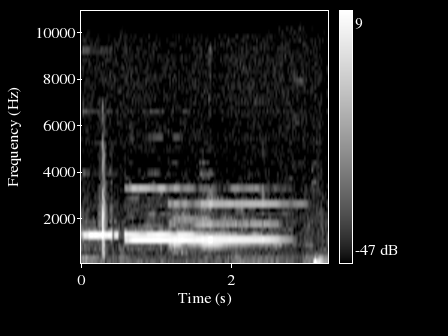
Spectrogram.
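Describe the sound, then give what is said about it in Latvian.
An electronic parliament voting bell chime sounds before a vote: a short tone followed by a long, steady ringing note with bright overtones that fades out over about two seconds. It is clear and fairly loud, with no talking. “Bet, Lūdzu zvanu.”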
